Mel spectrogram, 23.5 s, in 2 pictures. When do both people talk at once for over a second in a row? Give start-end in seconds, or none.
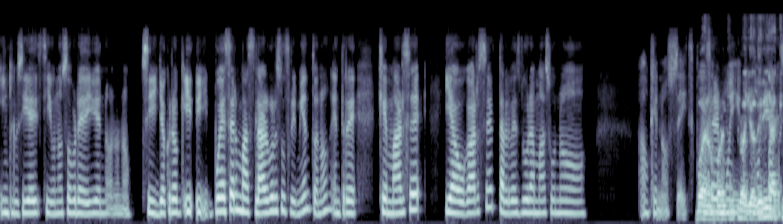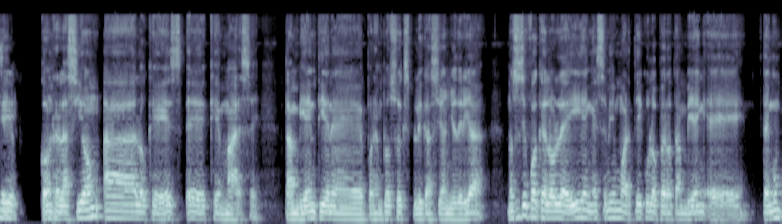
10.4-12.0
